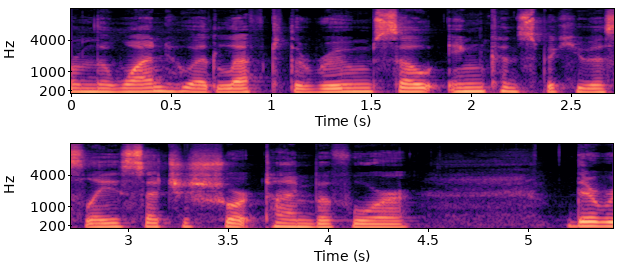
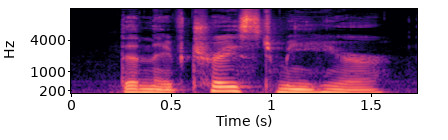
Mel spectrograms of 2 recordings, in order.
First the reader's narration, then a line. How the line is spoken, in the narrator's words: he said in a dejected voice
